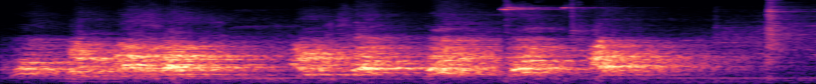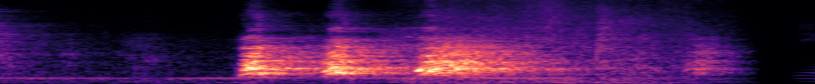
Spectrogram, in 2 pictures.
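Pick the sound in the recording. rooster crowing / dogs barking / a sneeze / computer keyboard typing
dogs barking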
